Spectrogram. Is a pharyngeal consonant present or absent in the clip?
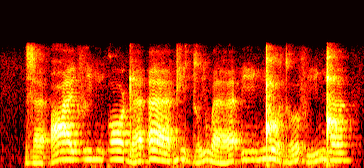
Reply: present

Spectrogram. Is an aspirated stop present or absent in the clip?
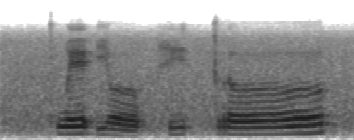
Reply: present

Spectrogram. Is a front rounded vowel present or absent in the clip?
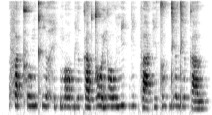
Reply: absent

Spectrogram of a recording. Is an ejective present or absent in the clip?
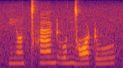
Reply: absent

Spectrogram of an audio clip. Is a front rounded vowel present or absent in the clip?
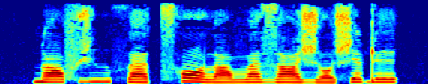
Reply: absent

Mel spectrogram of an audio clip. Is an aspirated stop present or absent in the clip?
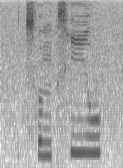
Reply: present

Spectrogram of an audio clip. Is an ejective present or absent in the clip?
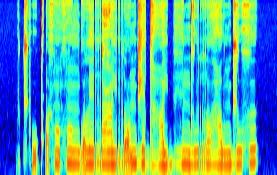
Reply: present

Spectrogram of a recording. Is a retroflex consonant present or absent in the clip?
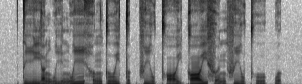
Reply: absent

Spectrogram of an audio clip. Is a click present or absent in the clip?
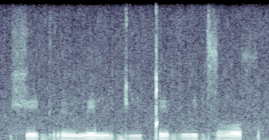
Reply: present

